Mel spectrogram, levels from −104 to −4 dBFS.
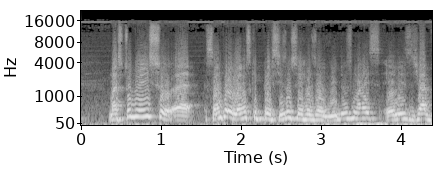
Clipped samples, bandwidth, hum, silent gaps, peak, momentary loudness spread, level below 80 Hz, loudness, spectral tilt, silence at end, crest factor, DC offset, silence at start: under 0.1%; 16.5 kHz; none; none; -12 dBFS; 4 LU; -38 dBFS; -21 LUFS; -5.5 dB/octave; 0 s; 8 dB; under 0.1%; 0 s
